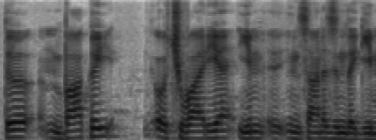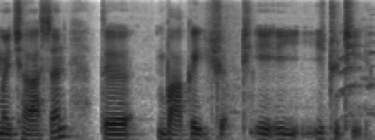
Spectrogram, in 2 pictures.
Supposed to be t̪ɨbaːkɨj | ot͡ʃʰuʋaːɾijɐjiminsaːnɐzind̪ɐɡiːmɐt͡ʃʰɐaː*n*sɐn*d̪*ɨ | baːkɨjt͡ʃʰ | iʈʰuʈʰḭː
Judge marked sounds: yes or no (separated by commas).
no, no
